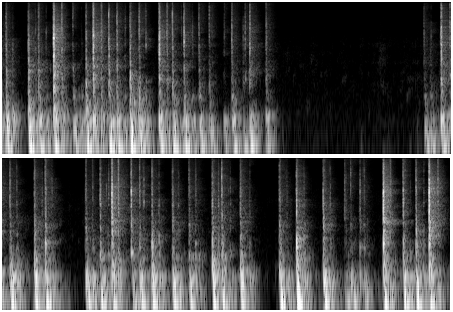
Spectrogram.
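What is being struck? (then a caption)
Laptop keyboard with plastic keys. Fingertips of both hands type steadily on the low-profile plastic chiclet keys of a grey metal-bodied laptop, producing quick, dry clicks with a soft low thud under each and bright tapping on top. The typing comes in bursts, pausing fully for about a second and a half near the middle before resuming in short runs.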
